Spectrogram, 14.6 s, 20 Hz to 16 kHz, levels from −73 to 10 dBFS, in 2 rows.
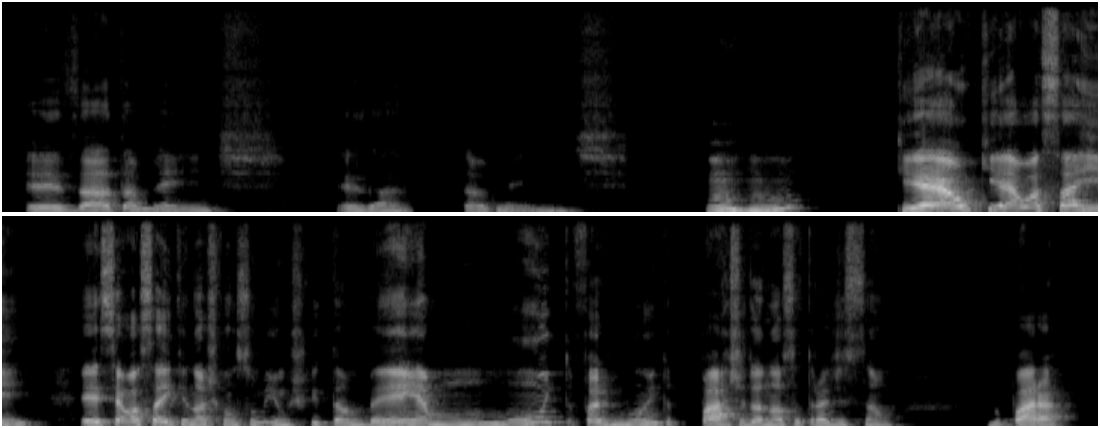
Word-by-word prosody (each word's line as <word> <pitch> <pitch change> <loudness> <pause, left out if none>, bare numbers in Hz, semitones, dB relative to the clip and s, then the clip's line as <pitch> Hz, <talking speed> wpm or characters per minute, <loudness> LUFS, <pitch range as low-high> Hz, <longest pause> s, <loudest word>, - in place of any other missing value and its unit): Exatamente, 175 - -7 0.3
exatamente. 210 - -14 0.5
Uhum. 285 - -2 0.6
Que 210 -4 +1
é 235 +5 +12
o 280 +1 +2
que 300 +2 -5
é 245 -5 +4
o 250 - -2
açaí. 275 0 -1 0.2
Esse - - +2
é - - +1
o - - -2
açaí 230 -4 +1
que 265 - -7
nós 235 0 -4
consumimos, 250 - -9
que 175 - -8
também 185 +7 -1
é - - +1
muito, 270 - -6
faz 240 -1 -2
muito 280 +8 -6 0.2
parte 235 0 +2
da 210 -1 -2
nossa 205 +2 -5
tradição 195 -2 -7 0.6
do 170 -1 -12
Pará. 190 +1 +2
235 Hz, 120 wpm, -22 LUFS, 195-270 Hz, 0.6 s, é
